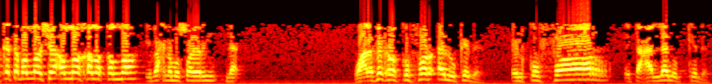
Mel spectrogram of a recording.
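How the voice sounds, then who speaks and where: Rapid-fire Egyptian preacher, husky and high. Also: male voice. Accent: Egyptian Arabic. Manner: animated, rhetorical questions, quotes scripture. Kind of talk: religious talk show sermon. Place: studio. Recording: narrow phone-like band.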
